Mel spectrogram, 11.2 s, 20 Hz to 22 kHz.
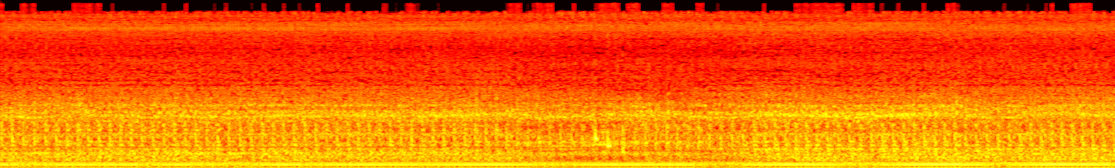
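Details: ZAZ Chance 1.3 engine at steady idle with a fast, uneven ticking knock over the engine note, about three per second; knock of unknown origin.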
